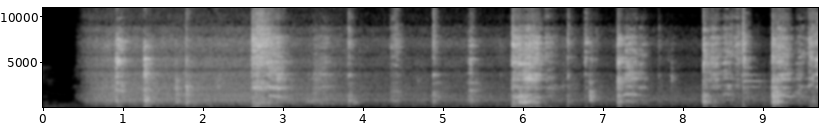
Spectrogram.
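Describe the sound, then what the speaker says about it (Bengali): Cashews and raisins fried in ghee in a pan, with a faint sizzle under repeated sharp scrapes and clinks of a spoon against the metal pan, an irregular rhythm of stirring strokes close by. "আগে কাজু কিশমিশগুলো দিয়ে ভেজে নিই"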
